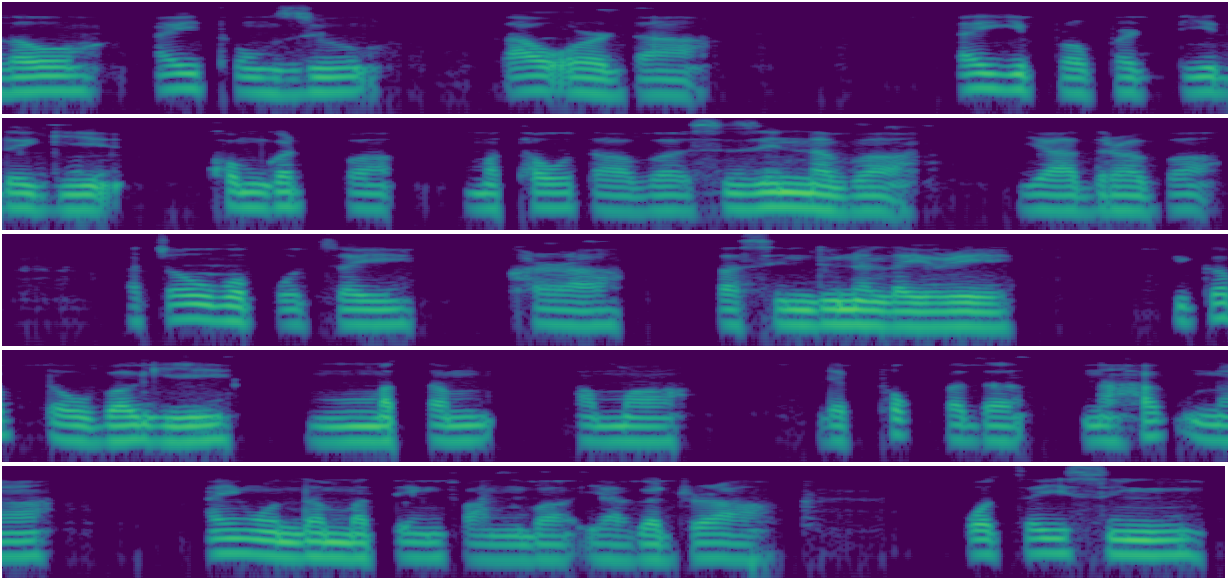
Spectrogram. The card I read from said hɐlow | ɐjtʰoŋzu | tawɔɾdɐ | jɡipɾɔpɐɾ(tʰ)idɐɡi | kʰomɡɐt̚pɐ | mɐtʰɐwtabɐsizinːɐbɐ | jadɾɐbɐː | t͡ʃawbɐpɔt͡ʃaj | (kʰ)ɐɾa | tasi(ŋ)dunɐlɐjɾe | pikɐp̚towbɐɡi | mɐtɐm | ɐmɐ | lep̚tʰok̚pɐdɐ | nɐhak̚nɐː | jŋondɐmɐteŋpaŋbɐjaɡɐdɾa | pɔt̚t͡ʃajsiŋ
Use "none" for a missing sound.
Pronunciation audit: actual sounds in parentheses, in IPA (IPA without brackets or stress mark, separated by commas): t, kʰ, n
